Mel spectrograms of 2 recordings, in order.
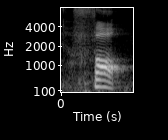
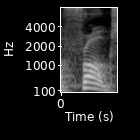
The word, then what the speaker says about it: frog: I hate this thing fog fog oh frogs right frogs ah I know that one yeah not not fog as in like the weather but like yeah fog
